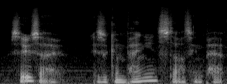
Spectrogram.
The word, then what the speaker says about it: Tzuso: Tzuso, pronounced Tzuso, is a companion starting pet for use in the game Caves of Qud.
